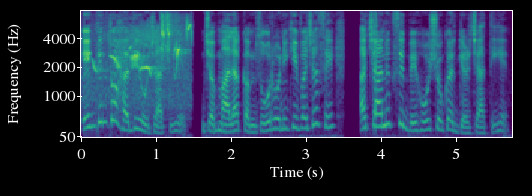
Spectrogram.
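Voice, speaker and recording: A woman's voice: medium pitch, very animated, normal speed, fairly bright tone, no room sound, studio quality. A woman narrating a scripted family story in a dramatic storytelling style.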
